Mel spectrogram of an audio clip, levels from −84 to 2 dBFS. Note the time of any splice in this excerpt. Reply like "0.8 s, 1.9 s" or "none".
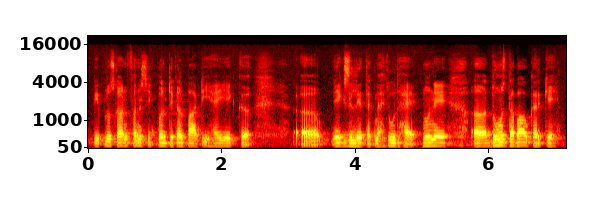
5.0 s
